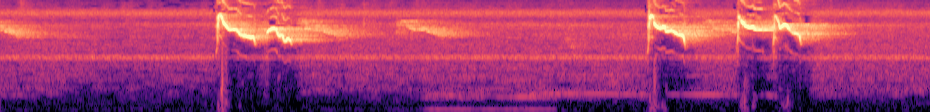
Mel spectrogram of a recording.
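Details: High, thin descending chirps of an Oriental white-eye in a training lure for young birds, given in brief pairs with long quiet gaps, a soft steady whine beneath.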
